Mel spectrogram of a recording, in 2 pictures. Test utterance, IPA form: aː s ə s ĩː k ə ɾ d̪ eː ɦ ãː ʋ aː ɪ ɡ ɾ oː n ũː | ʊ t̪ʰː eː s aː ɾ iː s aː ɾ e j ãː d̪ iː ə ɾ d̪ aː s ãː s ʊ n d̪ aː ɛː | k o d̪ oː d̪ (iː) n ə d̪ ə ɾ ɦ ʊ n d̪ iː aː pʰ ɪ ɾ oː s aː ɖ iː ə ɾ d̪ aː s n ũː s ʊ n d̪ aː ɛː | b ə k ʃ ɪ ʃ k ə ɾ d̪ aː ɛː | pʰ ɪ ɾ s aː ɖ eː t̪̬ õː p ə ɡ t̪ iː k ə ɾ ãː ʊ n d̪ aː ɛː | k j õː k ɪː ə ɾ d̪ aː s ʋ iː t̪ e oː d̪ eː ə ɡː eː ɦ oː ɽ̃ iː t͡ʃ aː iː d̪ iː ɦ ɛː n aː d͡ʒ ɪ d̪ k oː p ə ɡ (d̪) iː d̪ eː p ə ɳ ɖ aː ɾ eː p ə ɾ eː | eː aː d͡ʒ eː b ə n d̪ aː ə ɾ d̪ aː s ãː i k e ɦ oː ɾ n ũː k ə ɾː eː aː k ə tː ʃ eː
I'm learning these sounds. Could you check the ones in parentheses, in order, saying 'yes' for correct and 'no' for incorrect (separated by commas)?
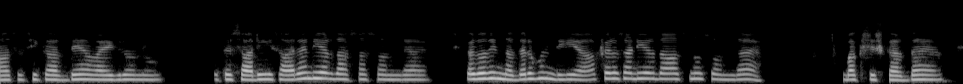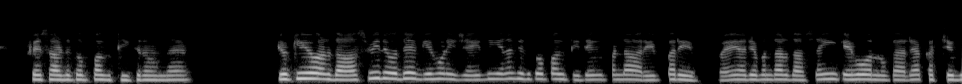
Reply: yes, no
